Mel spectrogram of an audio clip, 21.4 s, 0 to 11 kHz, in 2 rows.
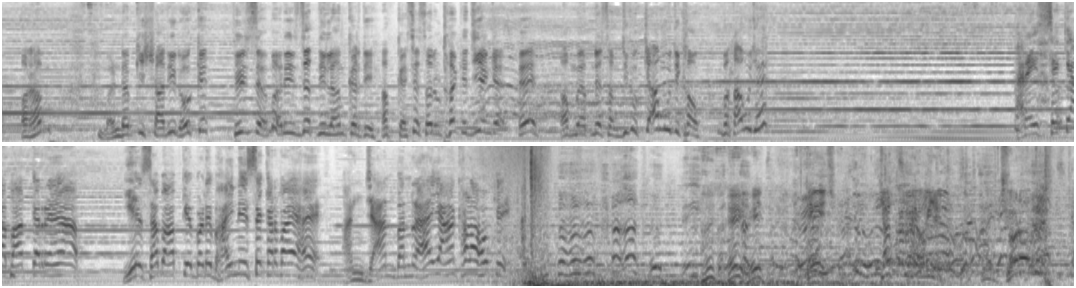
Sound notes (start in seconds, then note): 16.2 groaning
